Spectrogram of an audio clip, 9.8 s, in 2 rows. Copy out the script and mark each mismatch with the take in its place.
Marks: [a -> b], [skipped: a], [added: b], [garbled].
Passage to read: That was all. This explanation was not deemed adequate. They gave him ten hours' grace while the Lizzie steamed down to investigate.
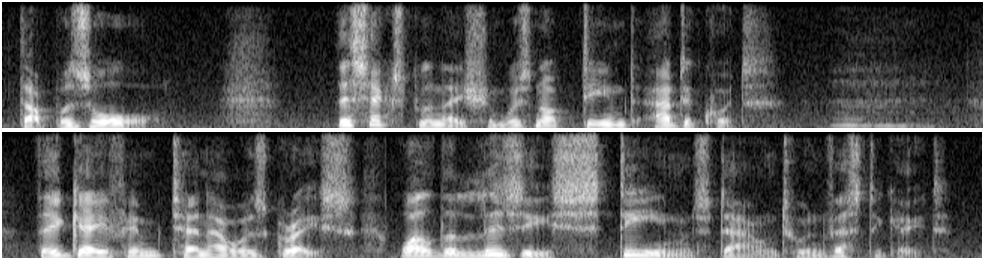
That was all. This explanation was not deemed adequate. They gave him ten hours' grace while the Lizzie steamed down to investigate.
